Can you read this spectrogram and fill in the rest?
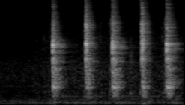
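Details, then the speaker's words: Exmark zero-turn mower, Kawasaki engine with crank-no-start, key on, engine off: six crisp clicks about a third of a second apart from the fuel shutoff solenoid under the carburetor; solenoid working normally. "as I turn that key on, you can hear it, but it's hard to reach, but you can reach over. In this case, you got to reach all the way over, and you can feel it clicking on and off. So we know that's working."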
